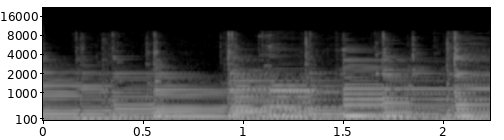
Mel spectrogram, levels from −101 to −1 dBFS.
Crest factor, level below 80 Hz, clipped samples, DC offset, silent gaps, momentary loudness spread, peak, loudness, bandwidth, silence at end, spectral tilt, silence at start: 14 dB; -70 dBFS; under 0.1%; under 0.1%; none; 4 LU; -28 dBFS; -42 LUFS; 9 kHz; 0 s; -7 dB/octave; 0 s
